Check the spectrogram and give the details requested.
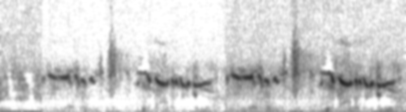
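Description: Desert Wheatear giving four high, wavering phrases that slide gently downward, each under a second long, with short gaps between; faint rustling background.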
